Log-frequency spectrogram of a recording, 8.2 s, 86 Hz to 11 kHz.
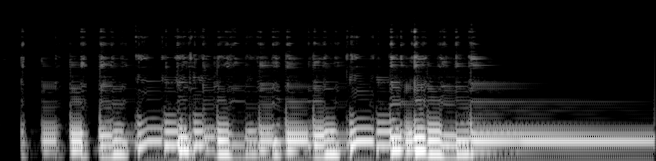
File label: Sub Bass 808 Bass SUB 100; SubBass Doctor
